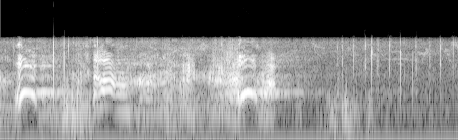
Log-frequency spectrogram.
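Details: Rhodesian Ridgebacks Farid, Muck and Kimani romping together at play; rough growling and yelping vocalisations with short whining rises, loud bursts in the first three seconds, then quieter scuffling and clicks.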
